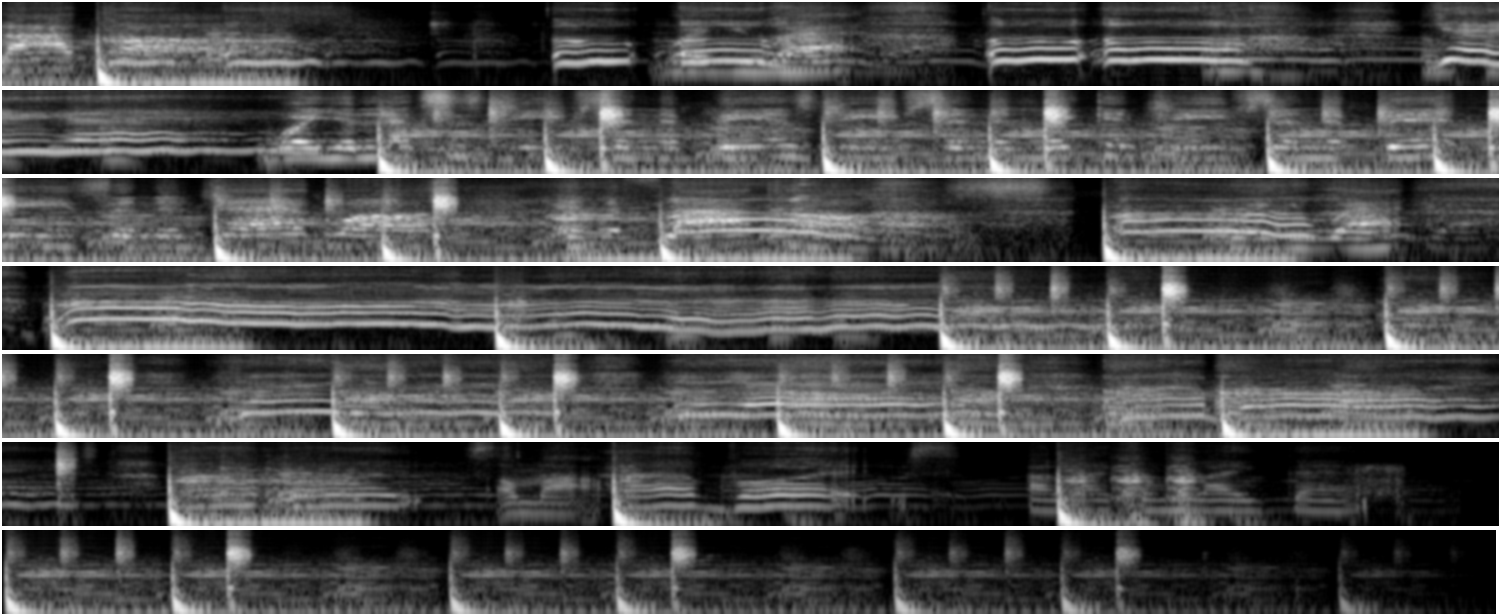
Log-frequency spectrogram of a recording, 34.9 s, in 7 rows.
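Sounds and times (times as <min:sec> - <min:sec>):
hip-hop song playing: 0:00.0 - 0:27.8, 0:28.4 - 0:34.6
speech: 0:06.0 - 0:13.2.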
